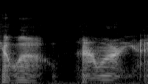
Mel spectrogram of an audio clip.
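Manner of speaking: very deep, very low, slow, dragged-out character voice. Showing a viewer in the chat the Squidward voice. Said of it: "have you ever heard the Squidward voice?".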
